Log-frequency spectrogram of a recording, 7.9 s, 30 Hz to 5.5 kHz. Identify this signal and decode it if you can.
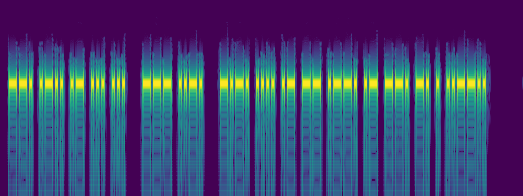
Morse code, heard as a keyed tone, about 31 wpm, 600 Hz. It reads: GLASS OF CHAMPAGNE?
